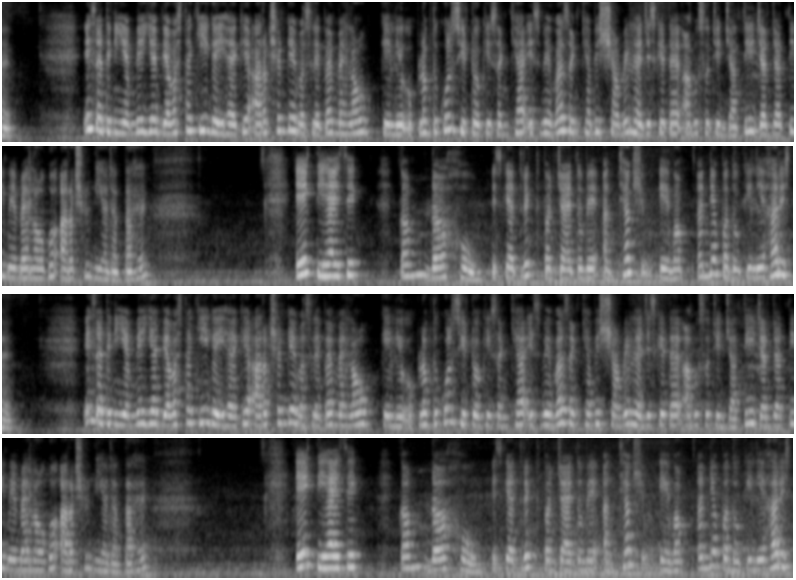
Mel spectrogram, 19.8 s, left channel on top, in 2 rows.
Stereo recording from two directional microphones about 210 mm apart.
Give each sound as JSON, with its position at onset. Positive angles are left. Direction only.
{"t": 0.8, "sound": "a woman's voice", "side_deg": 35}
{"t": 13.2, "sound": "a woman's voice", "side_deg": 40}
